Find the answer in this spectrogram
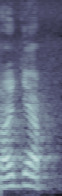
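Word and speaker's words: رجب: apa dari Rajib Hai kalau dari Rajib mestinya rujak tapi ini bacanya Rojab eh G2 Isa uridu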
